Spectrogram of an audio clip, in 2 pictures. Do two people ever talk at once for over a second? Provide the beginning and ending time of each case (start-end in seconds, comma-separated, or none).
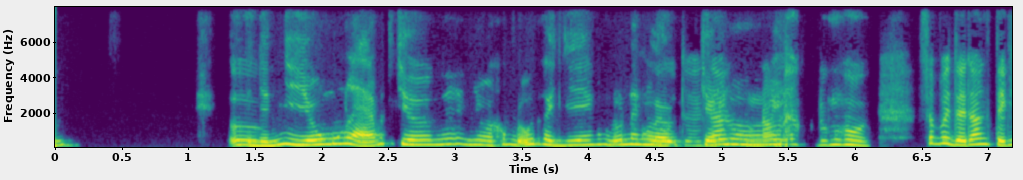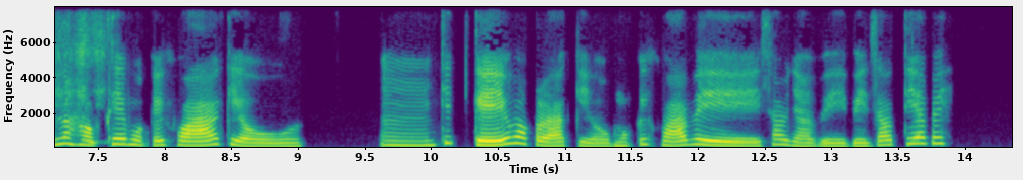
4.3-5.5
